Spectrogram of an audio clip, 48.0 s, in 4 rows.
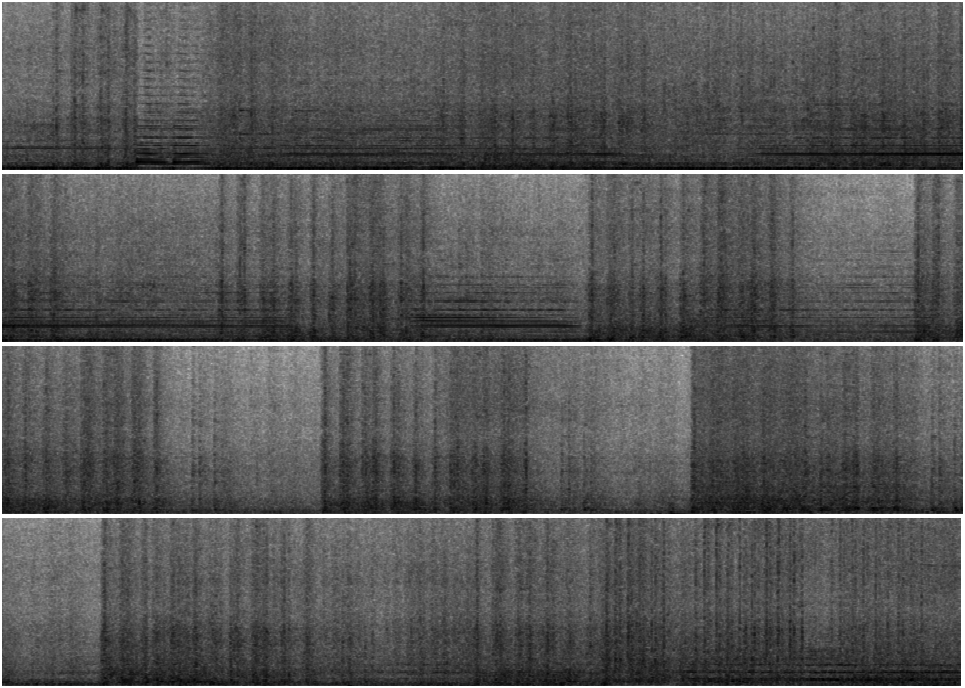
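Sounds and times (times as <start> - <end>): train horn: 0.0 - 16.0, 17.0 - 23.9, 40.4 - 48.0
train rumbling past: 0.0 - 48.0
wheels clacking over rails: 0.0 - 48.0.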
